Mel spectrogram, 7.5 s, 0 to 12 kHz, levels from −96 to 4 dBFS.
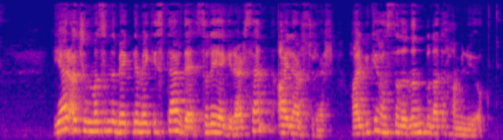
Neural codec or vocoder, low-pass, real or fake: none; 10.8 kHz; real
